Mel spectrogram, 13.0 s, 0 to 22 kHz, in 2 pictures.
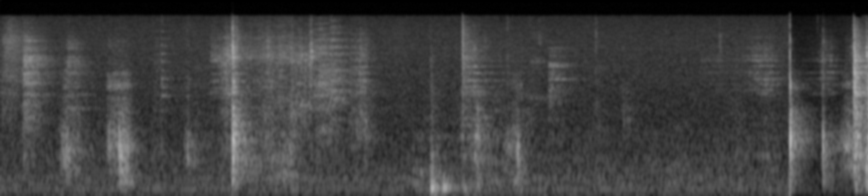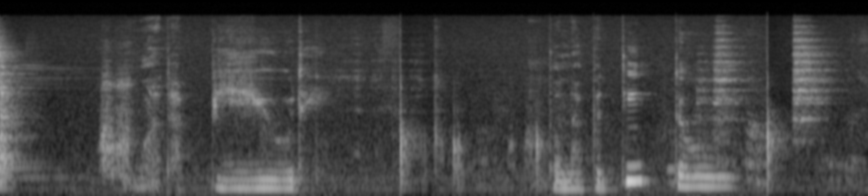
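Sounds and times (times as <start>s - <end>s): dishes and cutlery clinking: 0.0s - 4.4s, 5.9s - 7.6s, 11.7s - 13.0s.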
